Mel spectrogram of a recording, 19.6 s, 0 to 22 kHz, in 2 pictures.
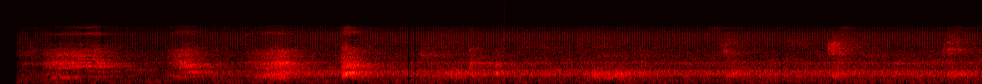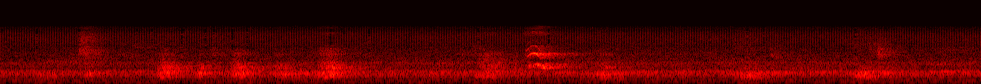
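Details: Newborn giant panda cub of Mei Xiang, born August 21 and watched on the National Zoo Panda Cam, hiccuping: short soft bursts repeated irregularly about once a second over a steady low background hum.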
